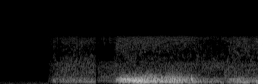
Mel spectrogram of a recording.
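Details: Stethoscope over the front of the chest while the patient takes deep breaths in and out through the mouth: soft, low rustling airflow, normal vesicular breath sounds, simulated.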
